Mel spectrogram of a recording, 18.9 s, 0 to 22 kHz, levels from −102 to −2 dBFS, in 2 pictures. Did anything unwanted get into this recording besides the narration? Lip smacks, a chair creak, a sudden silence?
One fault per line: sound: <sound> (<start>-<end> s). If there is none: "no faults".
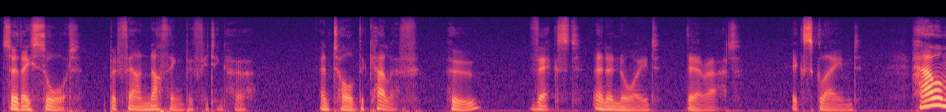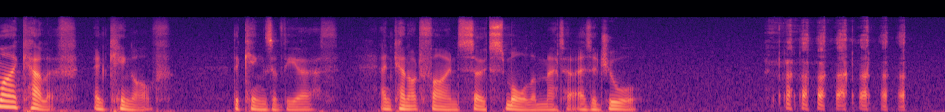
sound: dropout (14.3-14.4 s)
sound: laugh (17.1-18.6 s)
